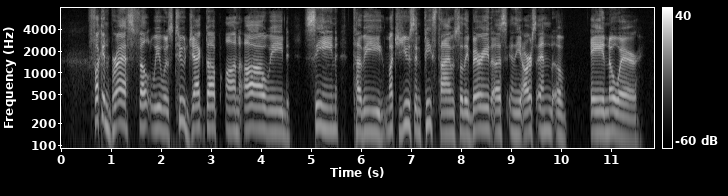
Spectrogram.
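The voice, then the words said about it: Put-on accent reading aloud. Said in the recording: “I love your accent.”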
